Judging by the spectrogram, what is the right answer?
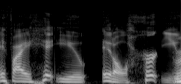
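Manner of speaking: ordinary talk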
